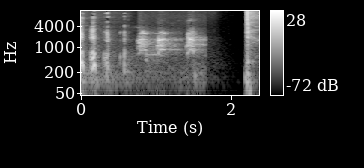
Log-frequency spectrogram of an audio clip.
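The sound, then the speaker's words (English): A dog gives a few short barks in quick succession among other brief sharp noises, then falls silent before one final abrupt sound. “And the dog agrees. The dog agrees.”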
